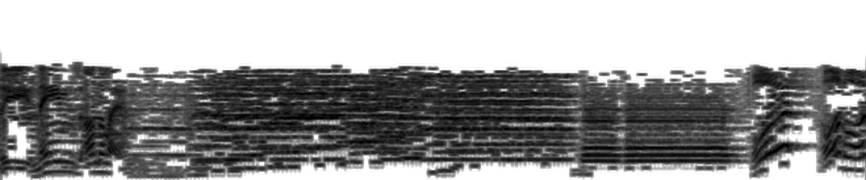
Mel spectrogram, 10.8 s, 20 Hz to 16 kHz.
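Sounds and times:
low rumbling locomotive: 0:00.0 - 0:09.7
speech: 0:00.5 - 0:01.7, 0:02.4 - 0:03.8
loud sustained train horn blaring: 0:01.4 - 0:09.3.

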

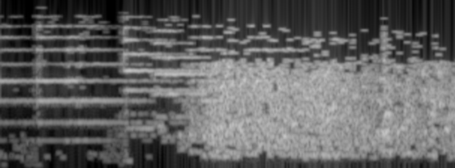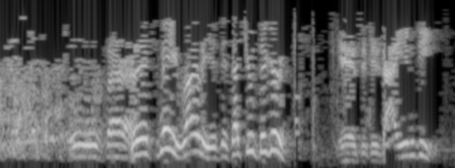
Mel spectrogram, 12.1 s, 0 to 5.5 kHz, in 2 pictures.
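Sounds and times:
doorbell chiming at an undertaker's house: 0:00.0 - 0:05.6
laughter: 0:02.4 - 0:08.6
speech: 0:02.5 - 0:03.4, 0:07.0 - 0:10.0, 0:10.6 - 0:12.1.

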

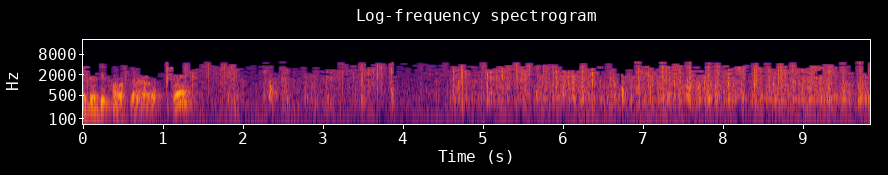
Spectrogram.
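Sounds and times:
speech: 0:00.2 - 0:02.6
typewriter typing: 0:05.1 - 0:09.8.

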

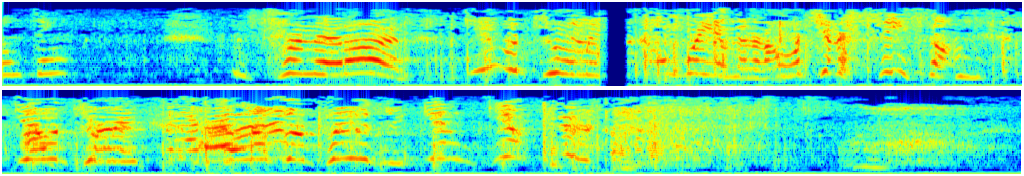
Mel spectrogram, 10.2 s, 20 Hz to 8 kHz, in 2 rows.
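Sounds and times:
speech: 0:00.0 - 0:00.5, 0:01.1 - 0:08.6
churning splattering water: 0:02.3 - 0:09.3
object dropped into water with a short splash: 0:07.9 - 0:09.2.

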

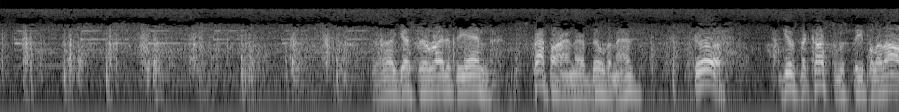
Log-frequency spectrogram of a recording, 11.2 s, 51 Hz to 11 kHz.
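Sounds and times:
freight train rolling along rails on the Austria-Hungarian border: 0:00.0 - 0:05.7
speech: 0:04.9 - 0:08.1, 0:08.7 - 0:11.2.

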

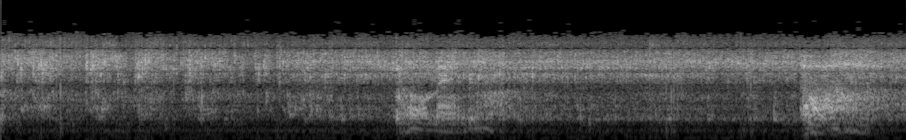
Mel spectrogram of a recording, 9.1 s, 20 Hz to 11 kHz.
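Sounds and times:
water pouring into a drinking glass in a small kitchen: 0:00.0 - 0:09.0
man murmuring: 0:08.0 - 0:09.0.

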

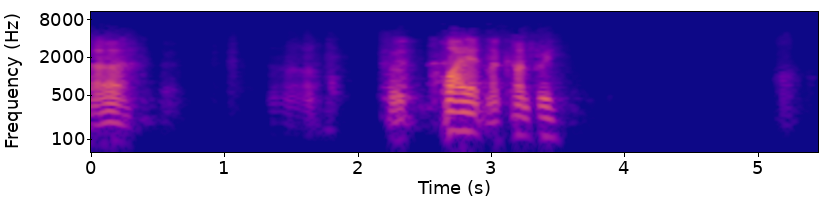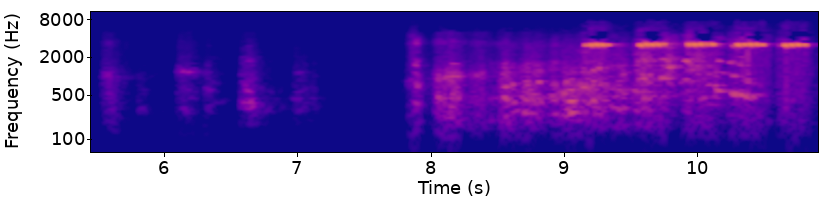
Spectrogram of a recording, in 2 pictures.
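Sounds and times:
speech: 0:02.7 - 0:03.6
laughter: 0:07.9 - 0:10.8
little cricket chirping shrilly in the countryside: 0:09.1 - 0:10.8.

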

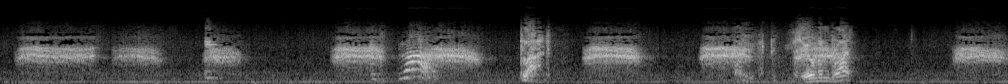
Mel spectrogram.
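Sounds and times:
crow cawing: 0:00.1 - 0:02.5, 0:03.3 - 0:05.0, 0:05.8 - 0:08.6, 0:09.5 - 0:10.0.

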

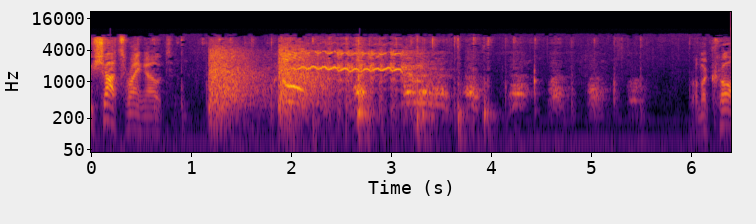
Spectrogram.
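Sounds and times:
speech: 0:00.0 - 0:01.4, 0:06.1 - 0:06.4
horse hoofbeats clopping: 0:00.5 - 0:06.0
horse whinnying: 0:01.8 - 0:05.6.

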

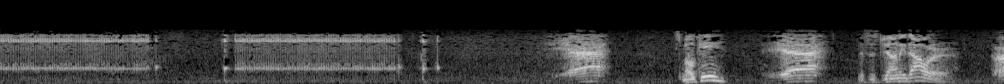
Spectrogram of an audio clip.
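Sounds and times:
telephone ringing in electronic bursts: 0:00.0 - 0:01.6, 0:02.2 - 0:04.1
speech: 0:06.8 - 0:10.0.

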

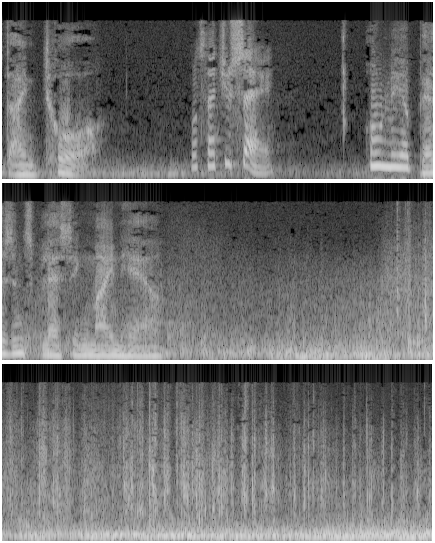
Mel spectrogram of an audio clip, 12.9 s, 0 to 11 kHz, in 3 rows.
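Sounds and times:
speech: 0:00.0 - 0:01.0, 0:01.9 - 0:02.8, 0:03.6 - 0:06.1
low rumbling background: 0:00.0 - 0:12.9
team of horses' hooves clip-clopping on a road: 0:08.1 - 0:12.9.

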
